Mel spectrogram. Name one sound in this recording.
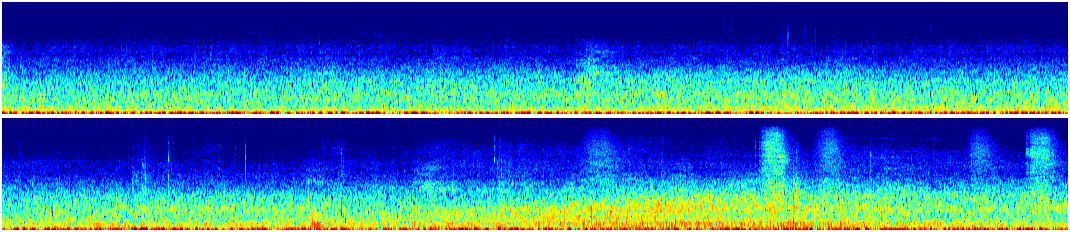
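Bicycle tyres roll and hum on the road.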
